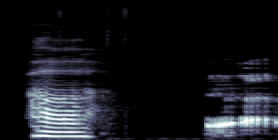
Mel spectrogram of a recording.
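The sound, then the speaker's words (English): A loud, deep, rumbling burp lasting about half a second, then a brief silence before someone starts talking. “I guess what have y'all been doing recently besides burping?”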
